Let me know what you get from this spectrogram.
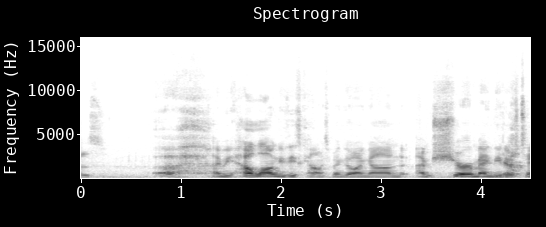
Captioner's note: groan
